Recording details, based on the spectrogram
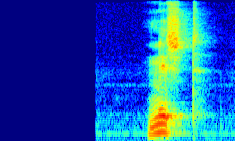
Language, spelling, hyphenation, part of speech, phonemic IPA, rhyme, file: Dutch, mist, mist, noun / verb, /mɪst/, -ɪst, Nl-mist.ogg
- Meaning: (noun) fog, mist; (verb) inflection of missen: 1. second/third-person singular present indicative 2. plural imperative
